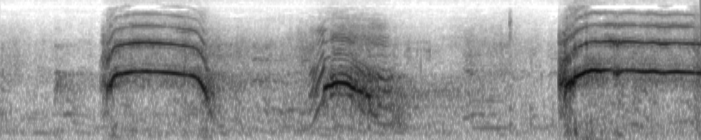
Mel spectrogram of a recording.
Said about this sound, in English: Is that a scream? Oh, that was for me. Where do you think you're going? To answer that scream.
